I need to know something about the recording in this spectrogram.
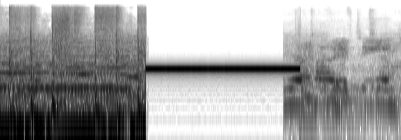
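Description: Electronic music with a beat cuts off abruptly, and a single loud, steady electronic beep holds for about a second and a half, like a broadcast test tone. It stops suddenly as voices begin.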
